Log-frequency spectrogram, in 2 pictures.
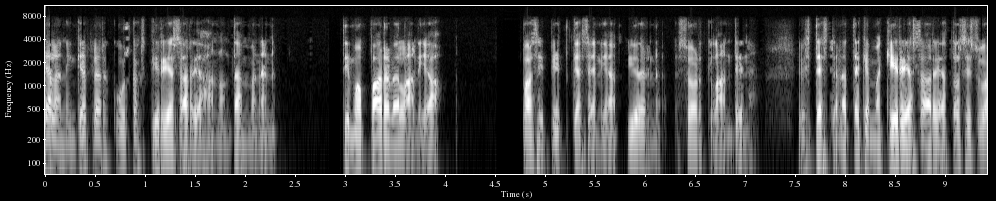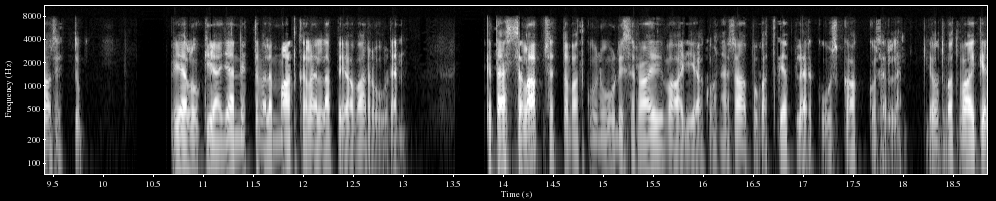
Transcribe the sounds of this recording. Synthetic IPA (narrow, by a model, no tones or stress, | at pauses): ælæniːŋkeplerkuːskɑkskirjɑsɑ̰rjɑɦɑnont̪æmːønḛn | t̪imopɑrʋelɑ̰njɑ̰ | pɑsipit̪kæsenjɑpiørnso̞rt̪lɑ̰ndin | yht̪eist̪yænæt̪ekemækirjɑsɑrjɑt̪o̞sisuɑsit̪ːu | ʋʔiælukiɑnjænːit̪ːæʋælːemɑt̪kɑlːellæpiɑʋɑrṵːdḛn | jɑt̪æsːælɑpset̪ːoʋɑt̪kuinuːdisrɑjʋɑːjiɑkunnesɑːpuʋɑt̪keplḛrkuːskɑkːosḛlːḛ | jo̰ut̪uʋɑt̪ʋɑikeː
